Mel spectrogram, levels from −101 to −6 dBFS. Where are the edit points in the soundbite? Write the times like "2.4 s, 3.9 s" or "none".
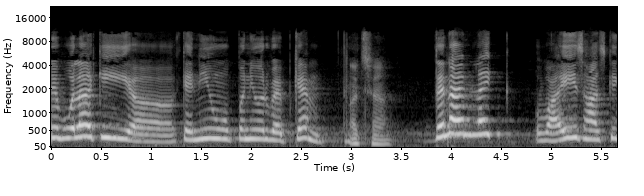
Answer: none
